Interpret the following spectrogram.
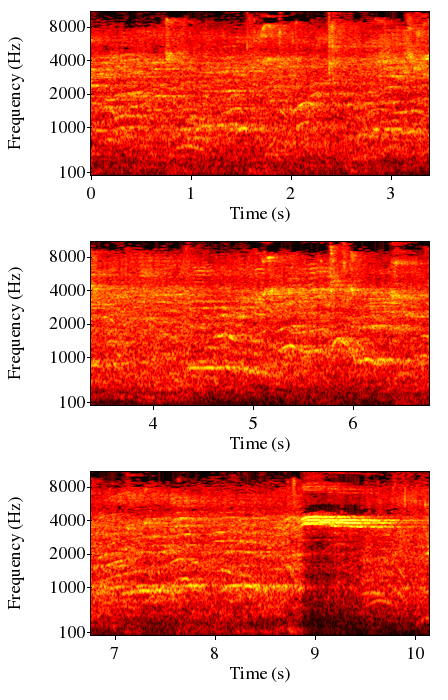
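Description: Crowd of spectators shouting and cheering in a gymnasium, with a basketball being dribbled on the hardwood. Near the end a referee's whistle is blown once, a high steady tone about a second long, stopping play for a foul.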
